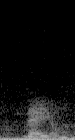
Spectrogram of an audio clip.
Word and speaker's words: Dale: And I told my husband when I read that Marie Kondo book, I said, Dale, his name is D-A-L-E, but it has two syllables. Yeah. Yeah, I know. Dale.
